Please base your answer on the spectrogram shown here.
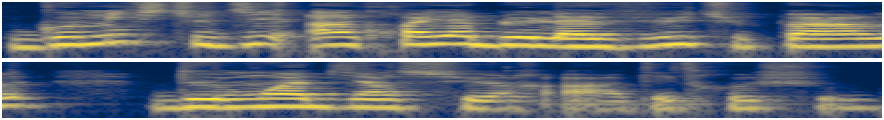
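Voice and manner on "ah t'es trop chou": normal talking voice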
